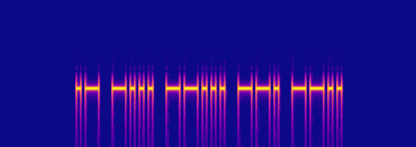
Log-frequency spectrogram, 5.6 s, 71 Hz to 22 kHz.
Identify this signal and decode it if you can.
Morse code, heard as a keyed tone, about 20 wpm, 700 Hz. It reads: AB7GZ
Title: USA Call Signs - 5 Characters - Repeated 2x - 20wpm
